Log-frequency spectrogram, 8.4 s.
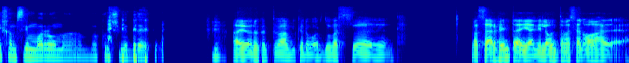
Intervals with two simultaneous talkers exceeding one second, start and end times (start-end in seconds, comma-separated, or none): none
